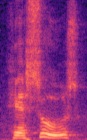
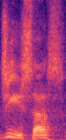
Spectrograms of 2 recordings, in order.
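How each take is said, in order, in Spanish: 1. El nombre tiene una pronunciación española. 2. El nombre tiene una pronunciación inglesa.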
